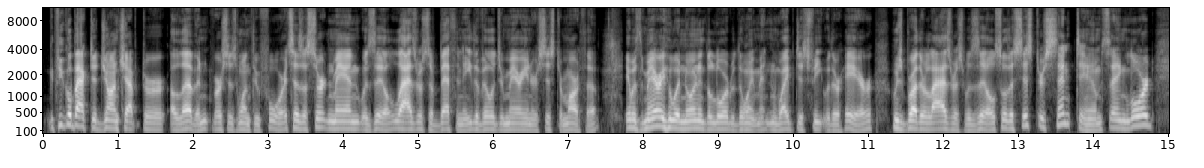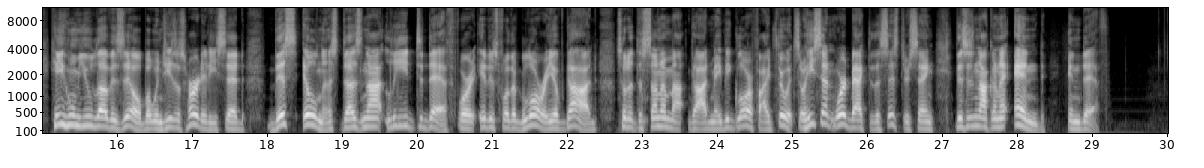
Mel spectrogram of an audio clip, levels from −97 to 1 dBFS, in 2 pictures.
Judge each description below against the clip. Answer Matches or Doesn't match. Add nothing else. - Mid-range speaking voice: Matches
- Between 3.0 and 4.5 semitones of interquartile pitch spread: Doesn't match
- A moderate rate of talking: Doesn't match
